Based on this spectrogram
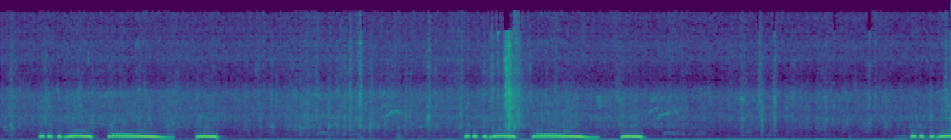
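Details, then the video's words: Spotted dove in a clear 'mersik' voice, used to get quiet birds singing. Its coo phrase comes about every four seconds: clipped notes, a long falling coo, then a short final coo. A third phrase begins at the end. "SUARA BURUNG TEKUKUR MERSIK"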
